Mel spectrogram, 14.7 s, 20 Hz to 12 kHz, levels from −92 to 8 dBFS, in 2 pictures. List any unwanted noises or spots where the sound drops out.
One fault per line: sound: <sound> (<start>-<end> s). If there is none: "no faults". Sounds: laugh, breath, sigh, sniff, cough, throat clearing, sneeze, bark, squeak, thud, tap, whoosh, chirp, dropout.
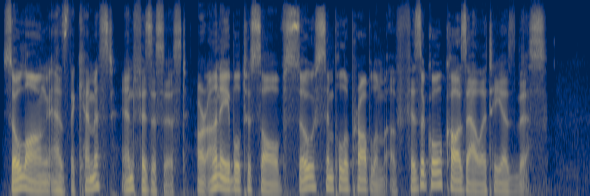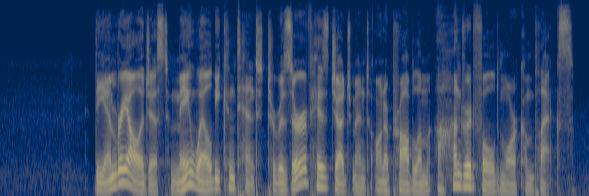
no faults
